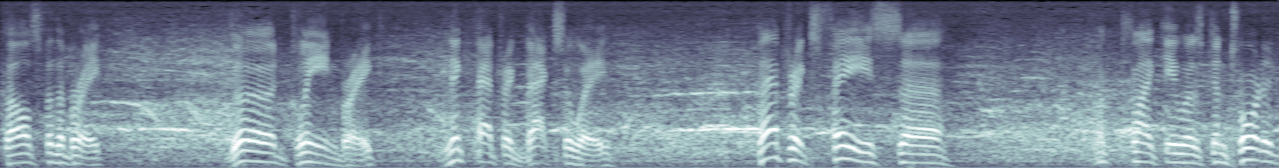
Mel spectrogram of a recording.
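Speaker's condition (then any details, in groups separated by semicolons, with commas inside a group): No condition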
